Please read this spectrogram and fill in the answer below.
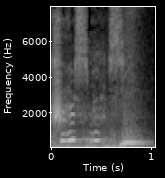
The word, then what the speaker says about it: Christmas: Like Christmas. Christmas. Christmas. Cres como el nombre de persona, Chris, Chris, y luego mes. Christmas. Christmas. La T no se pronuncia.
